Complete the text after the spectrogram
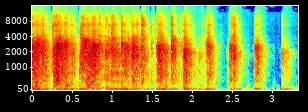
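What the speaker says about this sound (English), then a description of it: "Can we clap for the Lord?" A congregation at a French-speaking church service claps for the Lord, a run of loud overlapping handclaps that thins into a few separate, spaced claps toward the end.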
